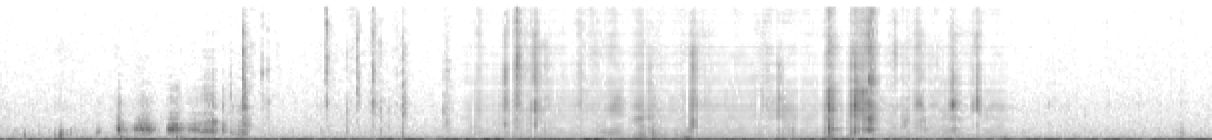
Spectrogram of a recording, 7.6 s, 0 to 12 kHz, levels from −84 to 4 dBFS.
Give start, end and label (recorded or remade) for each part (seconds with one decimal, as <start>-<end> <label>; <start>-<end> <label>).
0.0-2.9 recorded; 2.9-6.3 remade; 6.3-7.6 recorded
